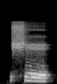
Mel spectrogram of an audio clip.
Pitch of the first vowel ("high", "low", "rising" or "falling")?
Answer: low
